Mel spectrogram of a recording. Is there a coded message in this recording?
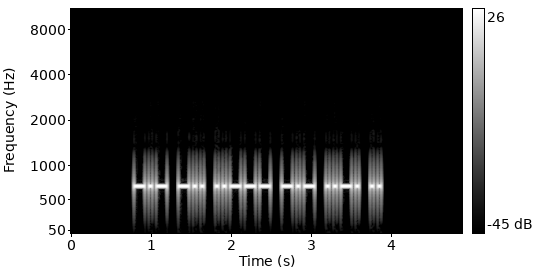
Yes: Morse code from 0.8 to 3.9 s, heard as a keyed tone, about 25 wpm, 700 Hz. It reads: KD2KFI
